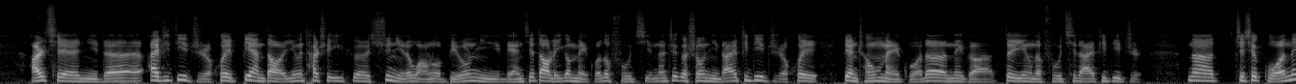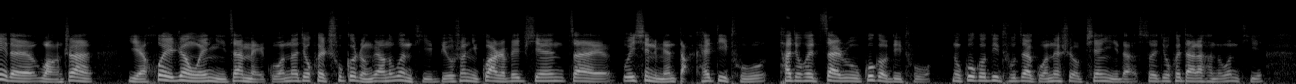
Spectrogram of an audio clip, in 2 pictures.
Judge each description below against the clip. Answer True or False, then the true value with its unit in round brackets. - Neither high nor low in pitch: True (150 Hz)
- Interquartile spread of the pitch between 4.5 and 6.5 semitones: False (4.0 semitones)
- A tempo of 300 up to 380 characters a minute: True (350 characters per minute)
